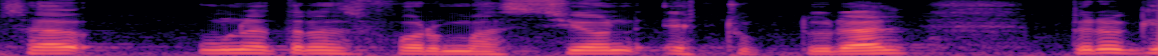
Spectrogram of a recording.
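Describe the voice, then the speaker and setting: Keeping a moderate pace, a man speaks with a dark, mellow tone. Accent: Chilean. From Chile. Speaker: human rights expert. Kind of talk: TV interview.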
